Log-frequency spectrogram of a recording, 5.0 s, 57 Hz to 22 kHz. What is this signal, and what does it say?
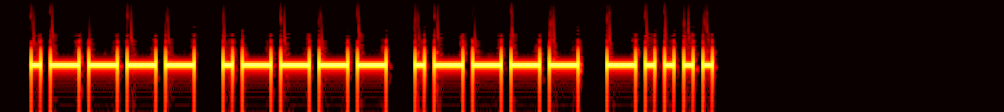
Morse code, heard as a keyed tone, about 25 wpm, 700 Hz. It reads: 1116
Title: Numbers - 4-Digit 25wpm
